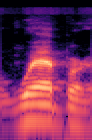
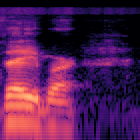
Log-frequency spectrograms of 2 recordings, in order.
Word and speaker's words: Weber: of the whole situation Wilhelm Weber as uh or Weber I think you tend to pronounce it I tend to adopt the Germanic pronunciation Weber uh which Harry mentioned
